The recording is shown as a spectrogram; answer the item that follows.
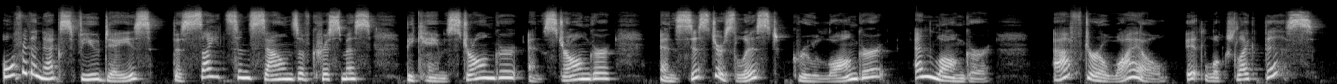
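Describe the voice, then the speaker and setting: A woman reads a children's picture book aloud in an expressive storytelling style. Her voice sits on the high side and her pace is slow.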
